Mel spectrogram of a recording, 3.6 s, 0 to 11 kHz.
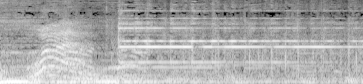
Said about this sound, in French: La cloche hier à l'ouverture de la Bourse de Paris pour marquer l'arrivée de 10 heures sur les marchés.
